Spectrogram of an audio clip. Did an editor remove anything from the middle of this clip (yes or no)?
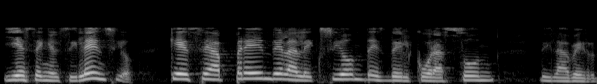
no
